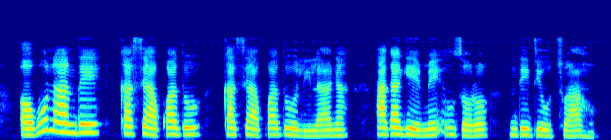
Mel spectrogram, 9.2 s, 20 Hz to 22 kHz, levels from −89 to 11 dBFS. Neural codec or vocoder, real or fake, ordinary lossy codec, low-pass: none; real; none; 7.2 kHz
